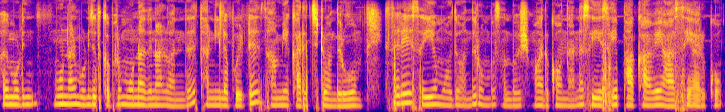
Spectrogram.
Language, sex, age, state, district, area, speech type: Tamil, female, 18-30, Tamil Nadu, Tiruvarur, urban, spontaneous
